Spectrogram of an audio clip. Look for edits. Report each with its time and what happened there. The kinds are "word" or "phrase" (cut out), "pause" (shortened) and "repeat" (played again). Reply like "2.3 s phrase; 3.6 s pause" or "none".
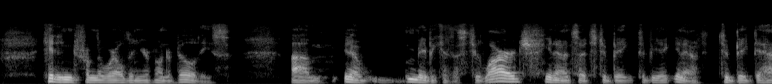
none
